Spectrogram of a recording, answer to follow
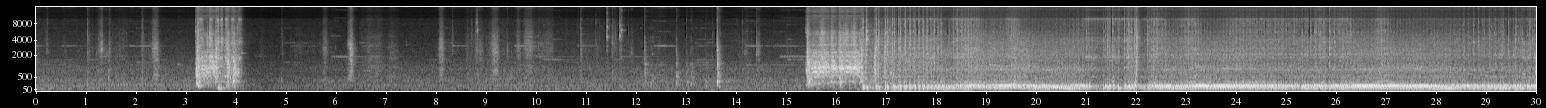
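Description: Scattered light clicks and one short loud burst about three seconds in. Then, about halfway through, the 1957 VW Beetle's air-cooled 36 hp flat-four engine starts suddenly and settles into a steady idle.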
